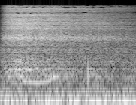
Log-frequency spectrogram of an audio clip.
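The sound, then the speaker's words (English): A deep breath is drawn in during a guided breathing exercise, a steady airy hiss lasting almost two seconds. It is fairly loud and heard alone, with no talk over it. “And one last time, deep breath in.”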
